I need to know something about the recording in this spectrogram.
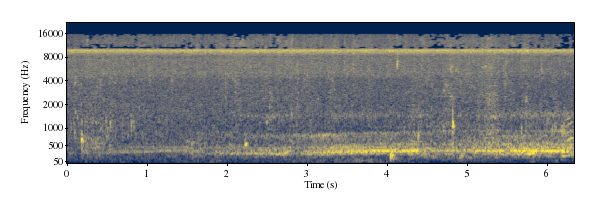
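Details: Deep, sustained roar of a howler monkey in jungle near the Rio Madre de Dios, heard while paddling; the rumbling drone swells louder toward the end, over soft water noise.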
